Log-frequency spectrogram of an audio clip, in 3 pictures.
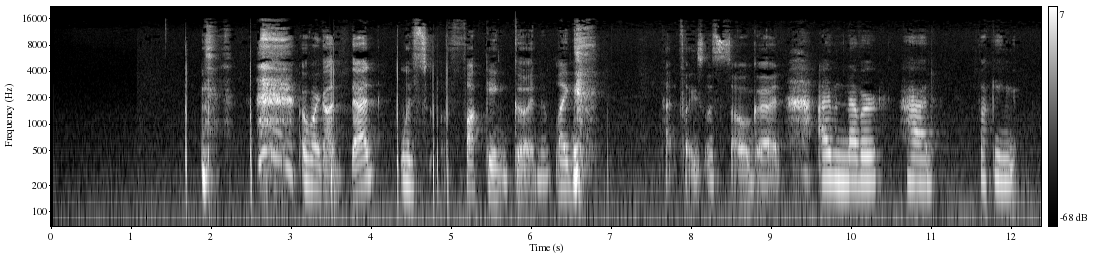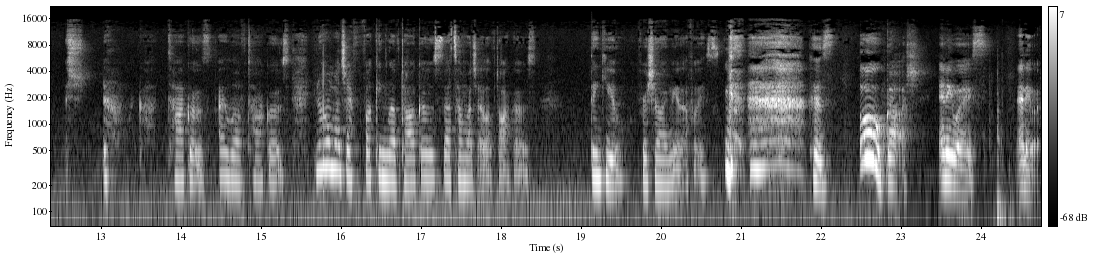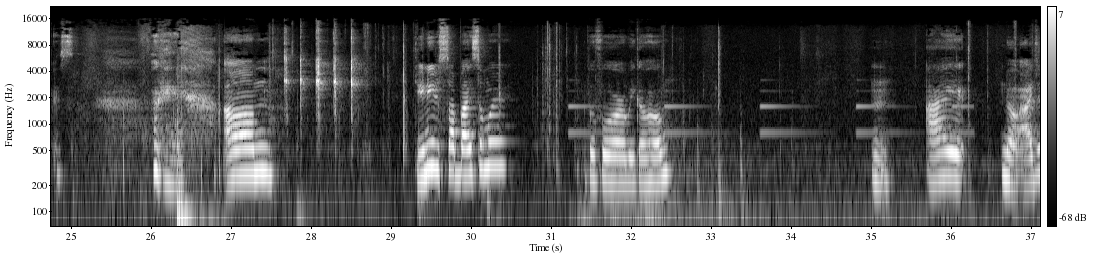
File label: Taking my Road Rage out on You, SFX, conversational, CAR SCREECH, frustration; F4F; exhibitionism; good girl; eating you out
